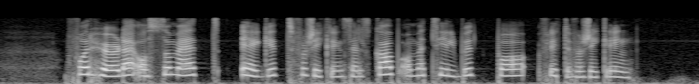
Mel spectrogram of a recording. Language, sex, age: Norwegian, female, 21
